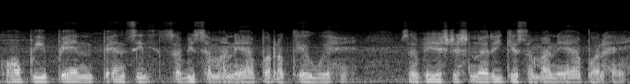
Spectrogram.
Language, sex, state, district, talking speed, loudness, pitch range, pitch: Hindi, male, Delhi, New Delhi, 160 wpm, -16 LUFS, 100-115 Hz, 105 Hz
